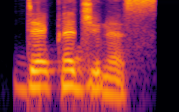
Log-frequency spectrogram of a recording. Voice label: "decagynous", Indian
